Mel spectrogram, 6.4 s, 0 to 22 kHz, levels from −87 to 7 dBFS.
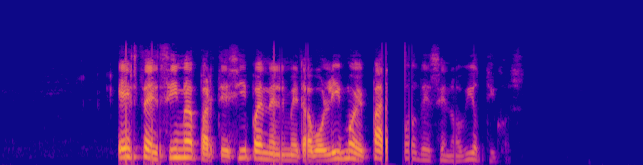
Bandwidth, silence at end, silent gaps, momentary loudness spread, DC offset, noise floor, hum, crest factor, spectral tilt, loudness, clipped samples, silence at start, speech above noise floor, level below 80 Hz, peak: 7.4 kHz; 1.65 s; none; 20 LU; under 0.1%; -85 dBFS; none; 18 dB; -4 dB/octave; -18 LUFS; under 0.1%; 1.2 s; 65 dB; -58 dBFS; -2 dBFS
